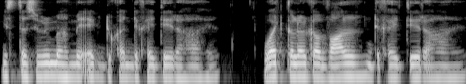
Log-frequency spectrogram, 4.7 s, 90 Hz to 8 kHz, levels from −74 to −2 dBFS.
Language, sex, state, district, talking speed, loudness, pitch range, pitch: Hindi, male, Arunachal Pradesh, Longding, 230 wpm, -18 LUFS, 125-135 Hz, 130 Hz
